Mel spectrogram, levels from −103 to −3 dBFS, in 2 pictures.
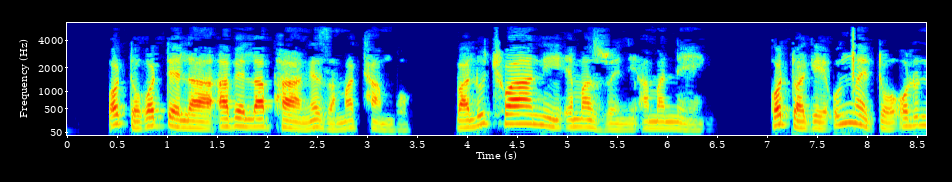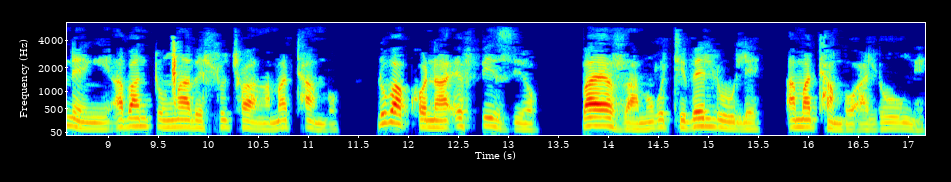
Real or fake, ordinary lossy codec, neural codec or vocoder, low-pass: real; MP3, 24 kbps; none; 5.4 kHz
